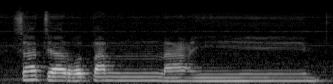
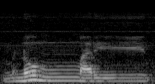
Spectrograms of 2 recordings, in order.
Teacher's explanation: idgham itu artinya memasukkan suara ke huruf depannya bihunnah dengan berdengung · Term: idgham bihunnah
